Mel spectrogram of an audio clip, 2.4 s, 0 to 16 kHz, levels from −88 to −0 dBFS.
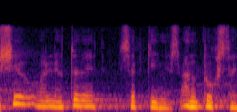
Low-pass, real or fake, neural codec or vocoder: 7.2 kHz; real; none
